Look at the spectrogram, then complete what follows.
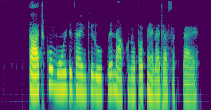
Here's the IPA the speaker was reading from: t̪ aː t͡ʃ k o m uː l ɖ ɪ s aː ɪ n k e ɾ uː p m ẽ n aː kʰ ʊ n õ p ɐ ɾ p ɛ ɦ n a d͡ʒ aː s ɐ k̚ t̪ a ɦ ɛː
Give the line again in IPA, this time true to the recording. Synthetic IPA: t̪ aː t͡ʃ k o m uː l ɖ ɪ z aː ɪ n k e ɾ uː p m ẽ n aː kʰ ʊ n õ p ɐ ɾ p ɛ ɦ n a d͡ʒ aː s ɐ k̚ t̪ a ɦ ɛː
